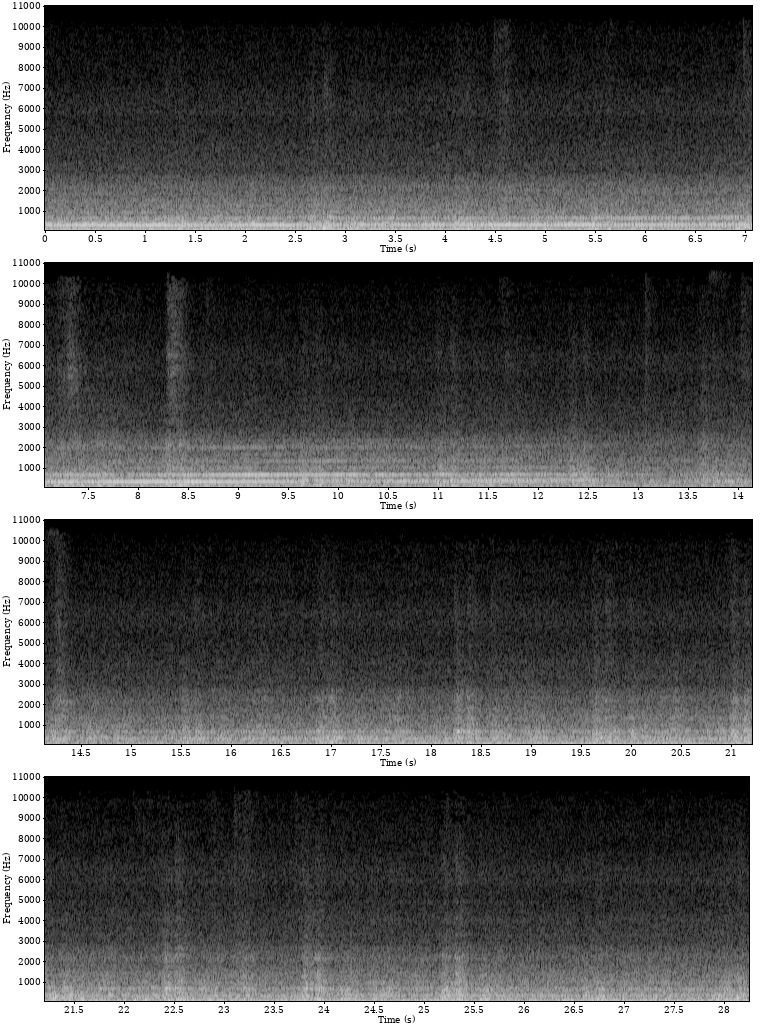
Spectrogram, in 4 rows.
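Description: Sotetsu 9000-series train with Hitachi IGBT-VVVF drive, heard from inside the car while running: a steady motor and inverter whine under power cuts out about twelve seconds in as the power is shut off. The rumble of wheels on rail and occasional rail-joint clicks remain.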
